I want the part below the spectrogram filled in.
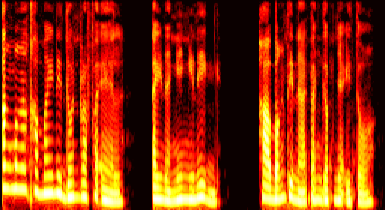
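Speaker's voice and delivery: usual speaking voice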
